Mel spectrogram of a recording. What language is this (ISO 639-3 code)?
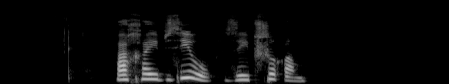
abk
